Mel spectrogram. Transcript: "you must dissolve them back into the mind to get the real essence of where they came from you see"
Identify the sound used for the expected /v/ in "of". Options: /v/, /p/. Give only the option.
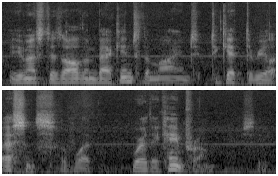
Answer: /v/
